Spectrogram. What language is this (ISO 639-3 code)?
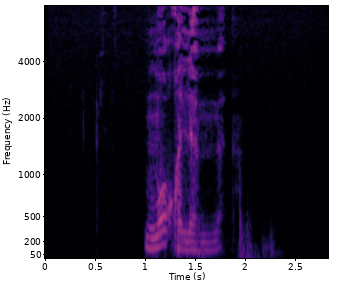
kab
